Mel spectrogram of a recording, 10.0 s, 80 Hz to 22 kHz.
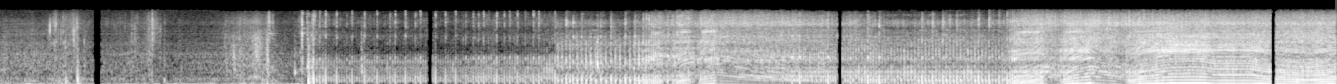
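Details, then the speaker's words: Homelite Super 2 two-stroke chainsaw (Duramark-branded) after an oiler repair with a new duckbill valve, revving and bogging into the cut, pitch dipping and recovering under load; it cuts cleanly and oils the chain well. "anyway she cuts good now she's oiling pretty good now a lot of oil on that chain"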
